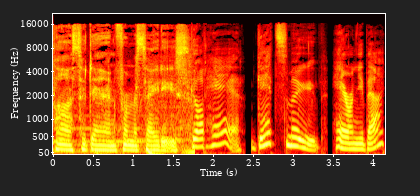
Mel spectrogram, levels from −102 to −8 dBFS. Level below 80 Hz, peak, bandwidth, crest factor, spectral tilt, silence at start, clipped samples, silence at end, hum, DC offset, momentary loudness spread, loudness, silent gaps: -40 dBFS; -6 dBFS; 17 kHz; 16 dB; -4 dB/octave; 0 s; under 0.1%; 0 s; none; under 0.1%; 9 LU; -21 LUFS; 2.40-2.47 s, 3.43-3.48 s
